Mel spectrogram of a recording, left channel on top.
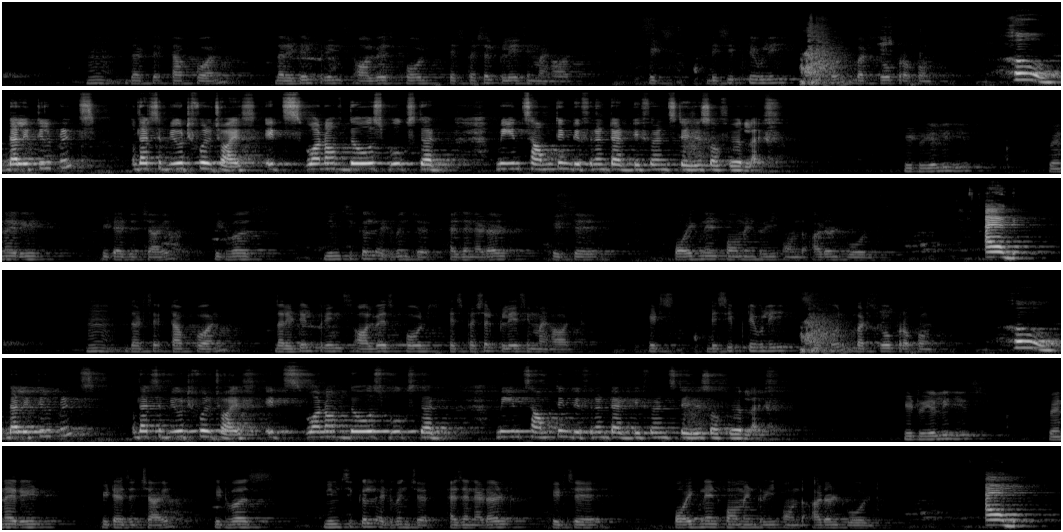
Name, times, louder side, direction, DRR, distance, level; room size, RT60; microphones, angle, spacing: voice 1, 0.8-2.3 2.7-5.7 6.5-6.7 7.0-9.3 19.6-20.5 21.1-21.7 22.2-23.0 23.3-23.9 24.4-26.3 26.7-27.2 27.9-29.9, right 2 dB, 50° right, 7 dB, 1.8 m, -44 dB
voice 2, 8.0-8.3 10.0-11.5 11.9-18.4 31.0-31.3, left 4 dB, 85° left, 10 dB, 1.3 m, -27 dB
27.0 x 14.5 x 7.5 m, 1.1 s
head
